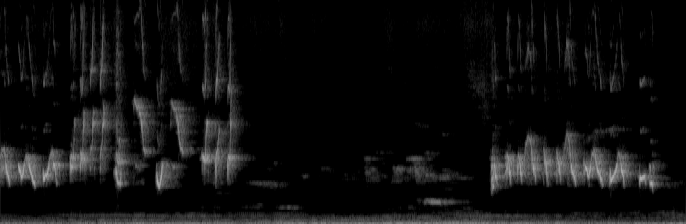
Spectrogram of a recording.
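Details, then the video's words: Orange-headed thrush in full 'gacor' song, used to provoke emotion and answering song in other birds: a rapid, varied cascade of high whistles and trills, a quiet pause with a single low note, then another fast warbling run. "ANIS MERAH GACOR memancing EMOSI jadi BUNYI NYAUT ikut NGEPLONG ampuh buat terapi macet bunyi"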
